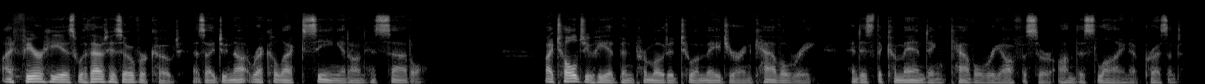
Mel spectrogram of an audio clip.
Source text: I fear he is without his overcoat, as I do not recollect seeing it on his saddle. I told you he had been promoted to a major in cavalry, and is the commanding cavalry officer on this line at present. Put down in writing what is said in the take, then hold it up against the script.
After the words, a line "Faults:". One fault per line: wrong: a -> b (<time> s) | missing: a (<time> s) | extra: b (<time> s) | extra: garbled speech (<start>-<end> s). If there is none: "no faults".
I fear he is without his overcoat, as I do not recollect seeing it on his saddle. I told you he had been promoted to a major in cavalry, and is the commanding cavalry officer on this line at present.
Faults:
no faults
